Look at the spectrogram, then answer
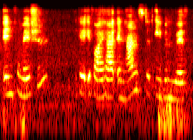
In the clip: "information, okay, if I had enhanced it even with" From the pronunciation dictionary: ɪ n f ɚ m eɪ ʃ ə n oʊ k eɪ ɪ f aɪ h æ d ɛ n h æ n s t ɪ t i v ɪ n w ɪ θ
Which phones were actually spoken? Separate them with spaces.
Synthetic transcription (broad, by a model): ɪ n f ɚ m eɪ ʃ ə n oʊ k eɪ ɪ f aɪ h æ d ɛ n h æ n s t ɪ t i v ɪ n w ɪ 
